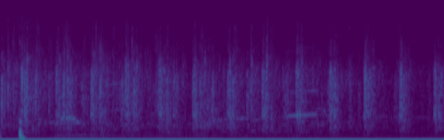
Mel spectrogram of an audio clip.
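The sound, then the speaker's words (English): A church audience applauding during a worship service, producing a steady, dense wash of many hands clapping together that stays fairly quiet and even throughout. “If you believe it, one more time, put your hands together and give God praise.”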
